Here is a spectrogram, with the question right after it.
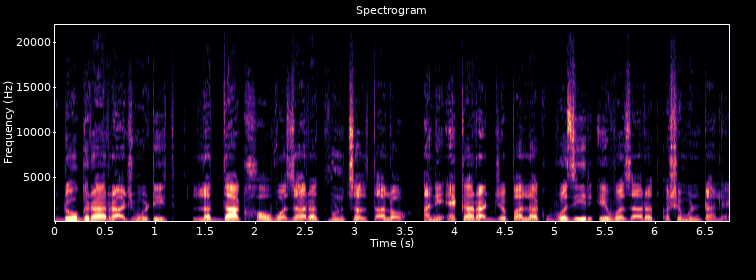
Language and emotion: Goan Konkani, neutral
